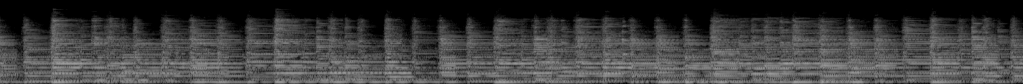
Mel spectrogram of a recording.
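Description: Acoustic guitar strummed in a steady rhythm, chords ringing: a solo instrumental passage of a folk song.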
